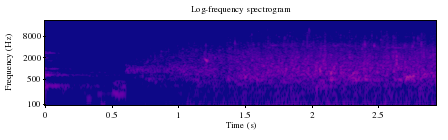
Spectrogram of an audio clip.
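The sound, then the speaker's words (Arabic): A steady rush of a strong summer river, swollen with spring water, starts after a brief, quieter moment and continues loud and constant, a broad hiss of current with small bubbling splashes throughout, as Naqqaq jumps in and swims to the other bank. “قفز نقاق بقلب النهر سبح لتاني ضفة عادة بهالوقت النهر بتبقى المي فيه خفيفة لأن الدنيا صيف بس هالسنة شكل هالينابيع مخزنة كتير مي”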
